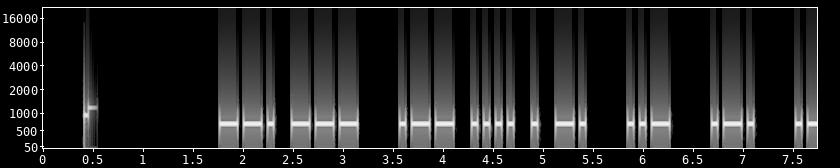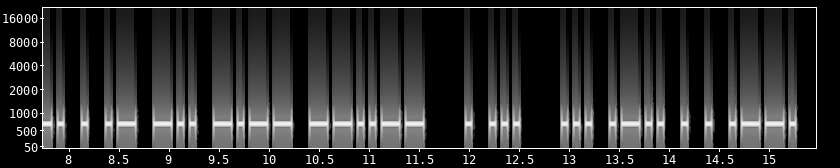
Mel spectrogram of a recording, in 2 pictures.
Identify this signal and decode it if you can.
Morse code, heard as a keyed tone, about 20 wpm, 700 Hz. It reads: GO WHEN U R READY, ES SLEEP
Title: Sentences from Top 500 Words and Abbreviations 20wpm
